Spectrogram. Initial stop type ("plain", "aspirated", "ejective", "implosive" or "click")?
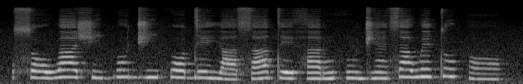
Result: plain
